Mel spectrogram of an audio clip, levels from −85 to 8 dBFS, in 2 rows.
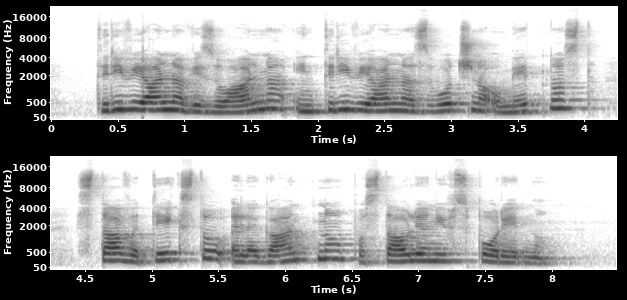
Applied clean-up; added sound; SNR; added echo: none; none; none; none.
